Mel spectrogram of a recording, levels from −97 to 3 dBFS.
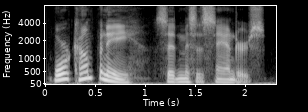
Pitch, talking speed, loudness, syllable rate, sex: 150 Hz, 130 wpm, -18 LUFS, 4.3 syllables/s, male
